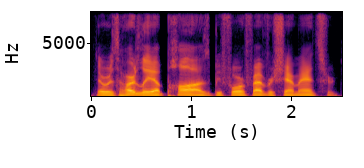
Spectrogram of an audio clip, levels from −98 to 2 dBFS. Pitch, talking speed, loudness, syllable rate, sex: 105 Hz, 190 wpm, -16 LUFS, 7.2 syllables/s, male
